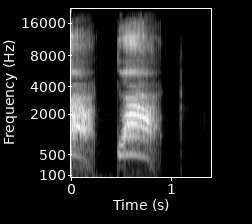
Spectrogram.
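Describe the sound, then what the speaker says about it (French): A crow caws twice, two loud harsh calls close by, the second longer than the first, followed by a faint short click and then silence. "Parce que le corbeau se met à chanter."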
